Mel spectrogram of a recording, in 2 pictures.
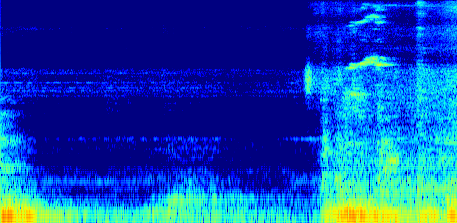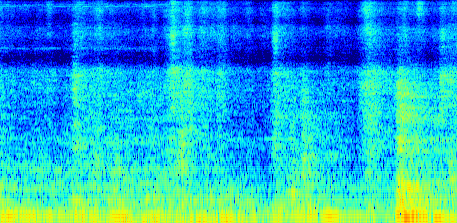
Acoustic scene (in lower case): elevator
